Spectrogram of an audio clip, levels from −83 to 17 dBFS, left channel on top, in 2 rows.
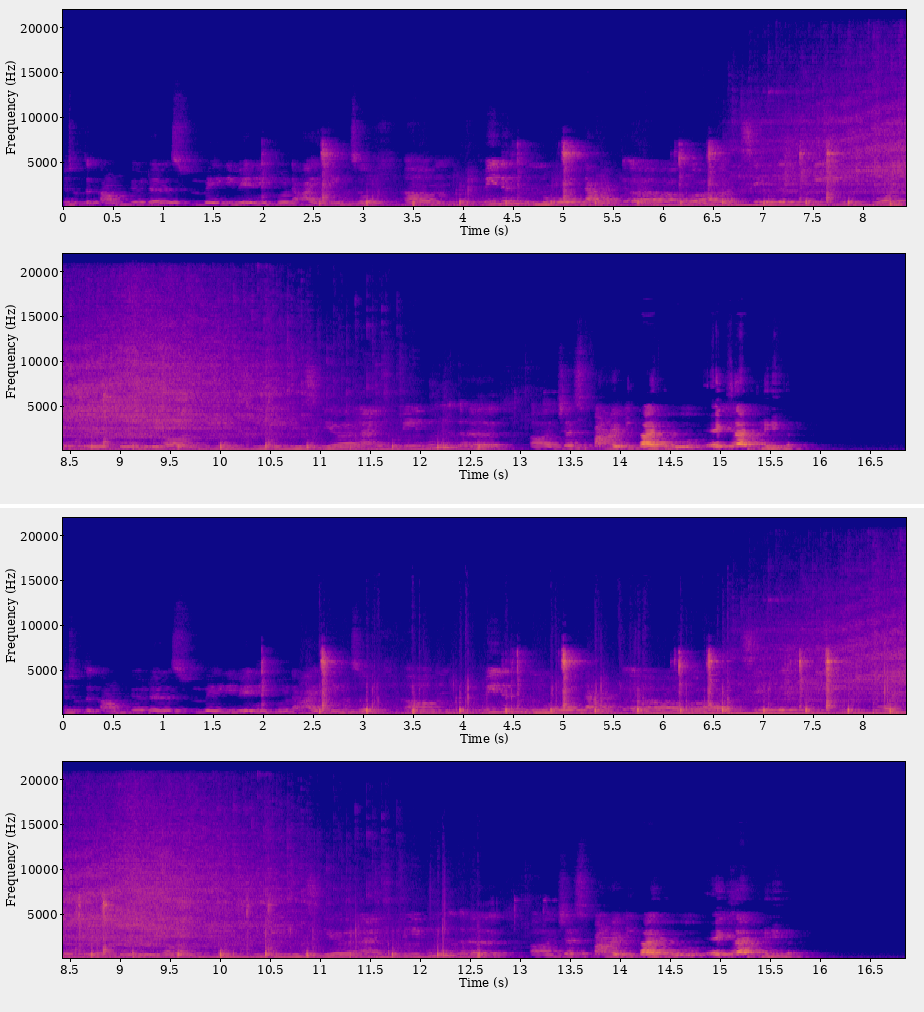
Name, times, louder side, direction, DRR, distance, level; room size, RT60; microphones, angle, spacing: voice 1, 0.0-3.9 4.1-15.5, left 1 dB, 20° left, -2 dB, 1.8 m, -38 dB
sound 1, 1.2-1.3 1.9-2.1 2.6-2.8 4.4-4.7 4.9-5.2 6.0-6.6 7.2-7.8 8.4-9.1 10.2-10.6 11.2-11.3 11.5-11.6 11.9-13.4, right 6 dB, 25° right, 0.3 m, -37 dB
sound 2, 2.3-12.6, right 3 dB, 75° right, 0.5 m, -36 dB
Rattle (instrument), 6.5-11.8 12.1-12.2 13.0-13.1, equal, 5° right, 1.5 m, -38 dB
voice 2, 14.2-15.7, left 4 dB, 35° left, 6 dB, 0.6 m, -24 dB
5.0 x 4.7 x 5.6 m, 0.69 s
head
